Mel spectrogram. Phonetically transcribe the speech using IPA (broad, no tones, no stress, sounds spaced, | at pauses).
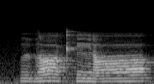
n d ɑ̃ kʰ ĩ ɾ ɑ̃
